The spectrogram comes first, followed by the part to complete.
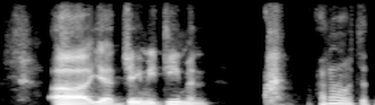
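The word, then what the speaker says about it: Dimon: Um Jamie Diamond and company. Oh, Jamie Demon. I'm sorry. I mispronounced your uh I mispronounced your um your chat here, your XMR chat tip. Uh yeah, Jamie Demon.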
